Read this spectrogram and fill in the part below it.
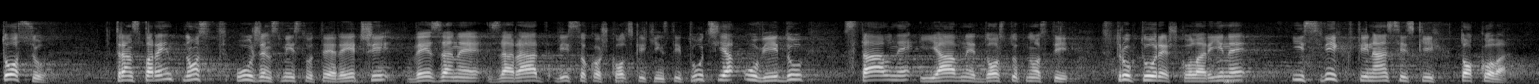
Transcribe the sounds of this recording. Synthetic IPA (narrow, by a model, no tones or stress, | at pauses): t̪o̞ːsu | t̪ɾanspaɾe̞nt̪no̞st̪uuːʒe̞msmiːslˠut̪e̞ːɾeːt͡ʃiʋe̞ːzane̞zaɾaːd̪ʋiso̞ko̞ʃko̞lˠskixinst̪it̪uːt̪sijauʋiːd̪u | st̪aːlne̞ʔijaːʋne̞d̪o̞st̪upno̞st̪i | st̪ɾukt̪uːɾe̞ʃko̞laɾine̞ | isʋiːxfinant̪sijskixt̪o̞ko̞ʋa̰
